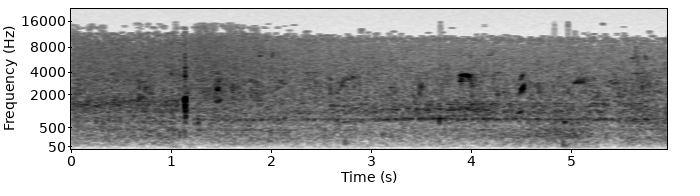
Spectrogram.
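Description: Faint outdoor background with a few short, high chirps scattered through it and one sharp click about a second in.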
